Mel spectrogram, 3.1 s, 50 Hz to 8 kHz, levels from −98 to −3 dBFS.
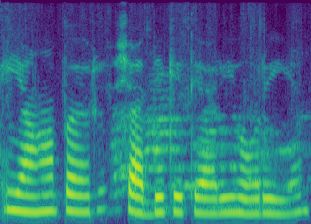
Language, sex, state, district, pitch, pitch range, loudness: Hindi, female, Chandigarh, Chandigarh, 210 Hz, 200-225 Hz, -18 LUFS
